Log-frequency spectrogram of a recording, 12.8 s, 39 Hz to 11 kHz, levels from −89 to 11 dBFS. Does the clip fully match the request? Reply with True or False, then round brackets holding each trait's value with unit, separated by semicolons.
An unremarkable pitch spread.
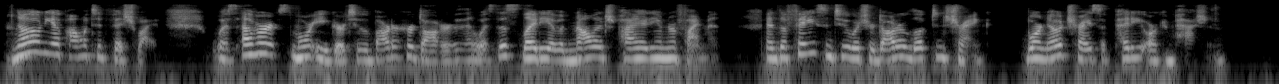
True (3.5 semitones)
